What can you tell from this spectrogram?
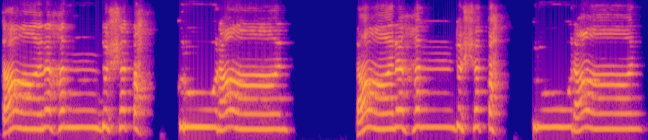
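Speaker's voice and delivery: दुषतः with a faint kh breath at the end; slow chant, just a touch of kh on दुषतः; light kh touch. Shown as a demonstration. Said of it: "हल्का सा touch देना है".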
